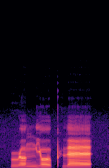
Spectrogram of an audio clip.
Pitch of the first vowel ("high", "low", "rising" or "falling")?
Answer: rising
